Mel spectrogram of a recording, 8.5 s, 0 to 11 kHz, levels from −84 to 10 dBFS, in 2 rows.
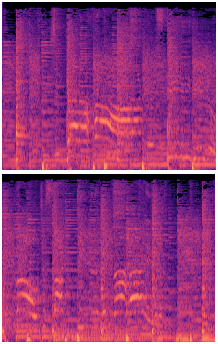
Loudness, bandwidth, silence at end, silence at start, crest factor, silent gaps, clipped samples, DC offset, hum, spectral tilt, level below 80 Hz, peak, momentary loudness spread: -17 LUFS; 10 kHz; 0 s; 0 s; 16 dB; none; under 0.1%; under 0.1%; none; -4.5 dB/octave; -24 dBFS; 0 dBFS; 5 LU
